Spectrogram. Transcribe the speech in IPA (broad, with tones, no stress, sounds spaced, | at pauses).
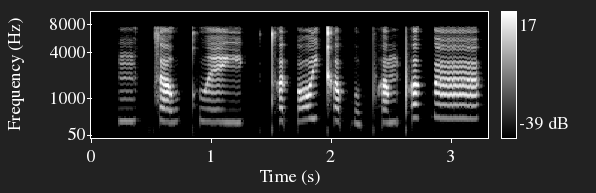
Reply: ŋ ɪ˨˥ k̚ s ɐ˨˥ w kʷʰ e˧ j | t̪ʰ ɐ˧ t̚ ɔː˥ j kʰ ɐ˨ p̚ o˨˩ w pʰ ɐ˨ m pʰ ɐ˥ k̚ œː˥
